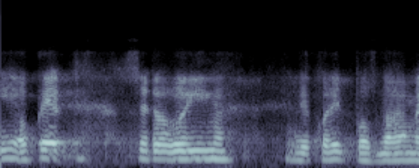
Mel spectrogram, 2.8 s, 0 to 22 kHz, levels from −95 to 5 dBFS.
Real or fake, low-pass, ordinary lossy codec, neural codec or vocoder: fake; 7.2 kHz; Opus, 32 kbps; codec, 16 kHz, 1 kbps, FreqCodec, smaller model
